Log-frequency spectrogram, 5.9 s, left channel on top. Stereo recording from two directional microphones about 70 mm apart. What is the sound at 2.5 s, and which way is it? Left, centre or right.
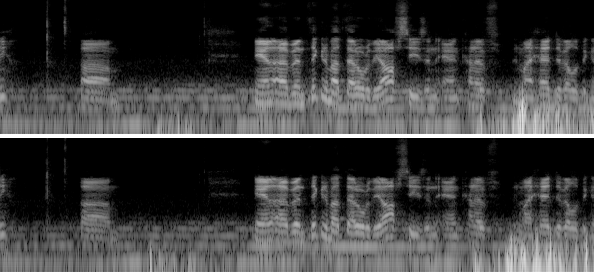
A man's voice, left.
